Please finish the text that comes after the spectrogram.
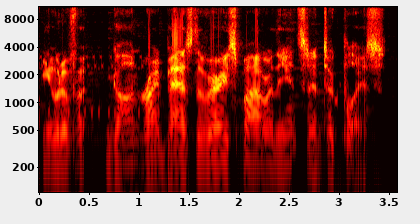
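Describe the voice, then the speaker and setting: A man's voice: on the low side, fairly even intonation, a little fast, pushed and bright, soft background music. A man voicing a brusque, middle-aged male police inspector who talks in an offhand, dismissive way, in a fan dub of a game.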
